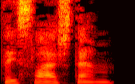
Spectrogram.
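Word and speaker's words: They/Them: is reportedly pronounced They Slash Them, as in a slasher movie.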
